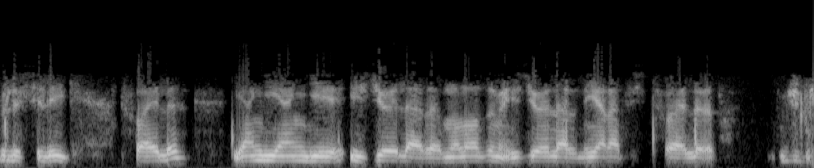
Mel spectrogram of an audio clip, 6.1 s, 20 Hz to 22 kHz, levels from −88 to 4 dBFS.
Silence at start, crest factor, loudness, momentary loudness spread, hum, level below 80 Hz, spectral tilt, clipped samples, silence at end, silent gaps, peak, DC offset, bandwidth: 0 s; 12 dB; -22 LUFS; 11 LU; none; -62 dBFS; -5.5 dB/octave; under 0.1%; 0 s; none; -10 dBFS; under 0.1%; 4.1 kHz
